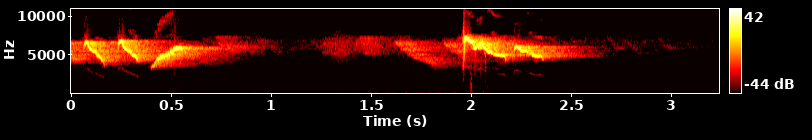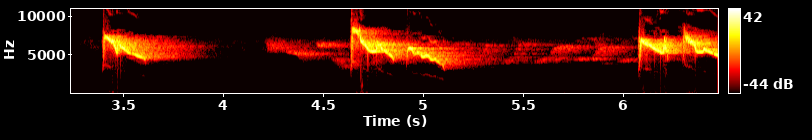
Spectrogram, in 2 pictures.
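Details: A buxtoni white-eye sings ngalas style, played to make other white-eyes answer; bright, high, falling whistled notes in clusters of two or three, with soft twittering between phrases, recurring every one to two seconds.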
